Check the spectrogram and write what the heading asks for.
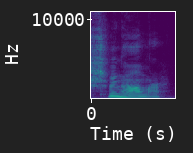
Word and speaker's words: Schwinghammer: Well, no, but see that the proper pronunciation is Schwinghammer. It's German.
